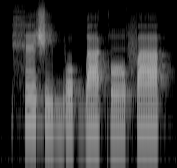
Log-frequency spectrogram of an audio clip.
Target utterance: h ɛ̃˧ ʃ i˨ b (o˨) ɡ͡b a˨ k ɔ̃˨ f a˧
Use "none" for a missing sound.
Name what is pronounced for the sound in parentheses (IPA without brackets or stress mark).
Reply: o˨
